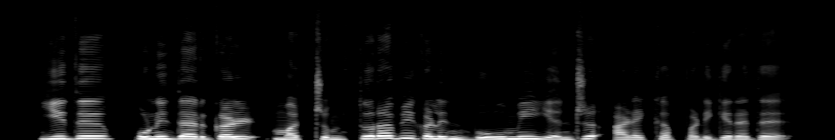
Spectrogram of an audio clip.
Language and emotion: Tamil, neutral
